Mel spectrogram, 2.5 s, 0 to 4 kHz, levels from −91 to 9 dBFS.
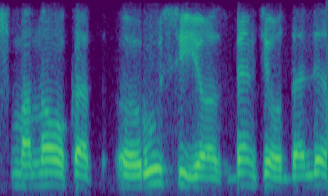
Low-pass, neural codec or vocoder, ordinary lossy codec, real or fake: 3.6 kHz; none; Opus, 32 kbps; real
